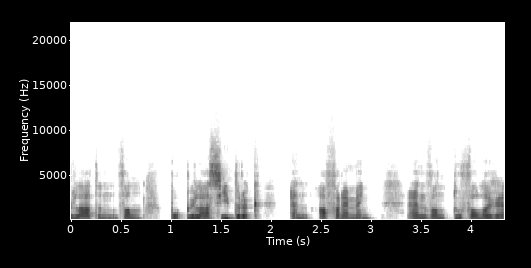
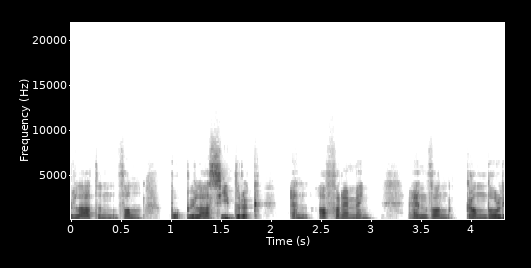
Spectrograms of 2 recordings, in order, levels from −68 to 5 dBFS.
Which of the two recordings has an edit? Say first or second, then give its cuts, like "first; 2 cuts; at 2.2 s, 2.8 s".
first; 1 cut; at 3.3 s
